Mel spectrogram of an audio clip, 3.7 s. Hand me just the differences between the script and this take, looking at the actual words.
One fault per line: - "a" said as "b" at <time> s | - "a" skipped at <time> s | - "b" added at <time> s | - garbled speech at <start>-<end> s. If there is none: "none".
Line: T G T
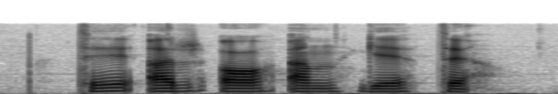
- "R A N" added at 1.0 s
